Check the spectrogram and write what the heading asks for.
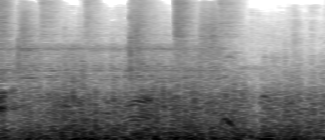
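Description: Wind rumbling on the microphone, with men's shouting voices and background music under it.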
